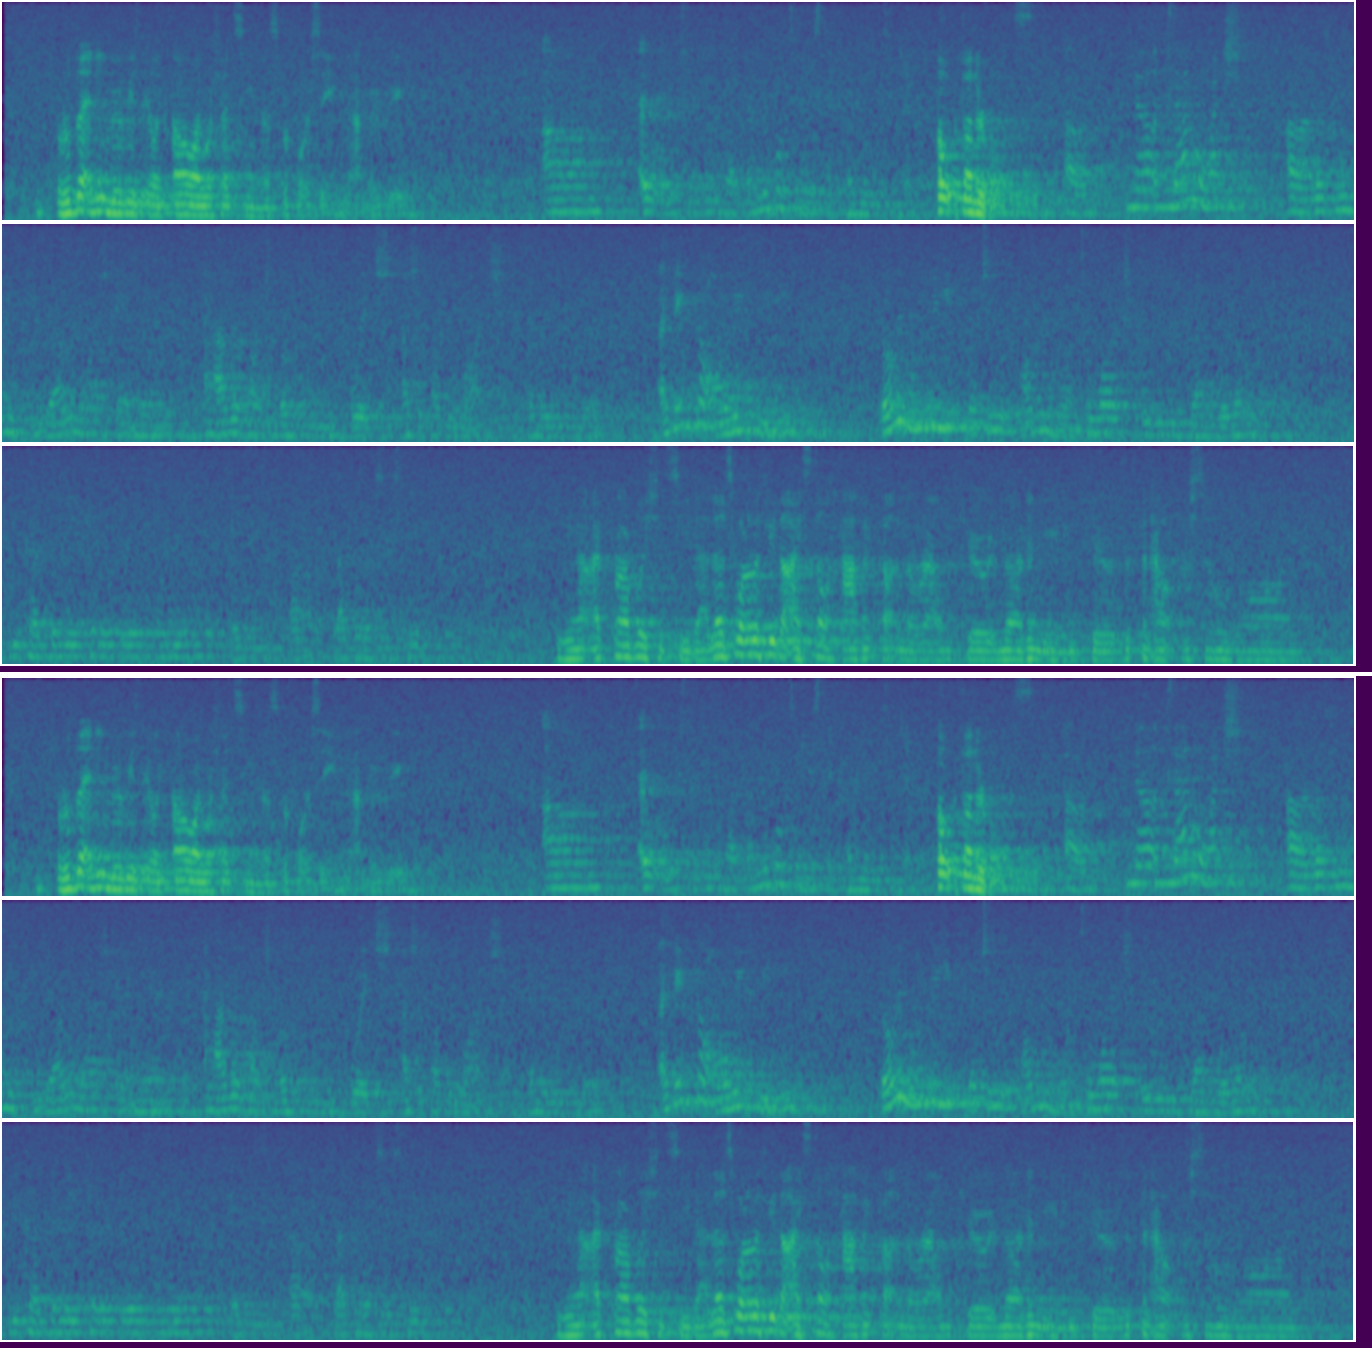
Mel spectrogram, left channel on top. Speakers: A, on the left; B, on the right.
A: were there any movies that you're like, "Oh, I wish I'd seen this before seeing that movie?"
B: Um, are we still talking about Thunderbolts or just like other movies in general?
A: Oh, Thunderbolts.
B: Oh no, because I haven't watched uh those movies either. I haven't watched Ant Man. I haven't watched Loki, which I should probably watch because I heard it was good. I think the only thing, the only movie that you would probably want to watch would be Black Widow because the main character is Yelena and it's uh Black Widow's sister.
A: Yeah, I probably should see that. That's one of the few that I still haven't gotten around to, even though I've been meaning to, because it's been out for so long.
